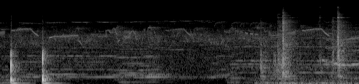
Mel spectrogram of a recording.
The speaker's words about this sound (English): Reaching the spacious front porch of the expansive plantation house, he straightened his bow tie, smoothed the very beginnings of what he hoped might one day be a fine southern gentleman's mustache, and knocked on the door.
